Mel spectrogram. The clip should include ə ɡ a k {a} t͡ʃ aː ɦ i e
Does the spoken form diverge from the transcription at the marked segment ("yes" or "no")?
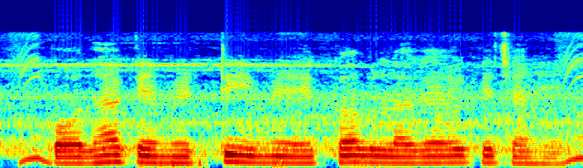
yes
